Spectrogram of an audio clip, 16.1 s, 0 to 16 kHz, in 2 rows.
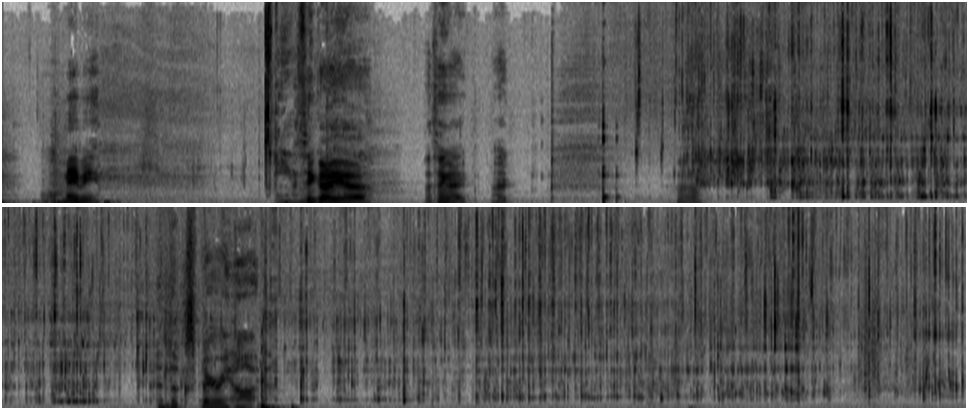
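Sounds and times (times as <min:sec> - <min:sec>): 
speech: 0:00.5 - 0:01.0, 0:02.3 - 0:04.4, 0:05.6 - 0:06.2, 0:09.3 - 0:10.3
coffee pouring and dribbling: 0:05.2 - 0:16.0.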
